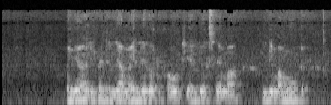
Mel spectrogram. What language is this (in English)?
Swahili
